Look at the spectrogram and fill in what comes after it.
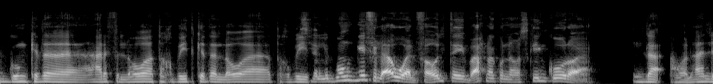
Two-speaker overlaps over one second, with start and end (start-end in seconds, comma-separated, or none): none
